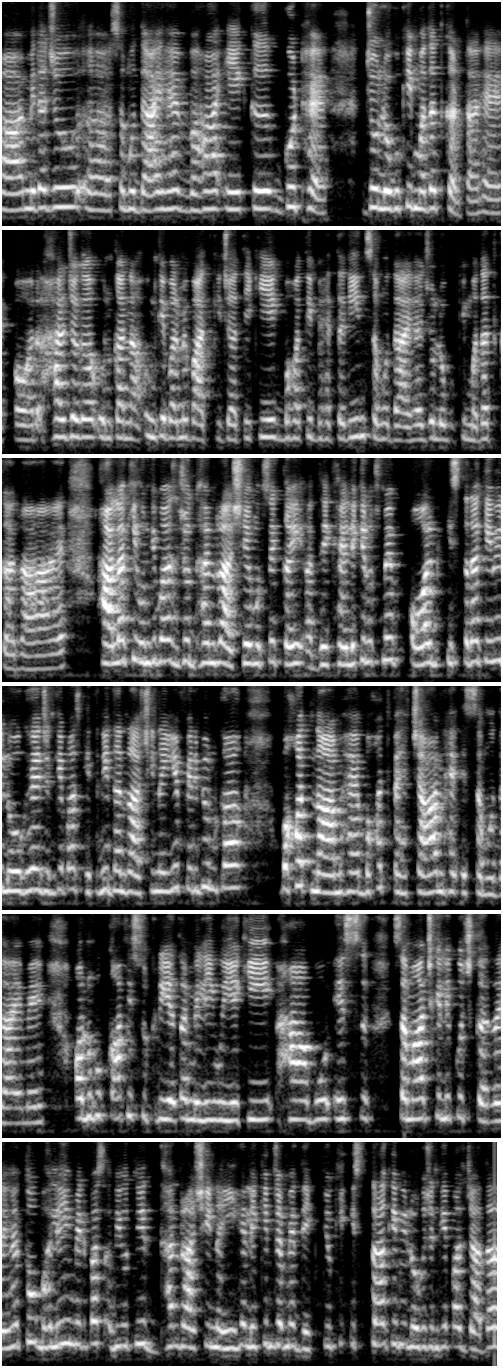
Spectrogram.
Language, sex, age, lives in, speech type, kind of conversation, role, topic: Hindi, female, 30-34, India, conversation, advice, user, मैं अपने समुदाय में पहचान और स्वीकार्यता पाने के लिए कैसे योगदान दे सकता/सकती हूँ?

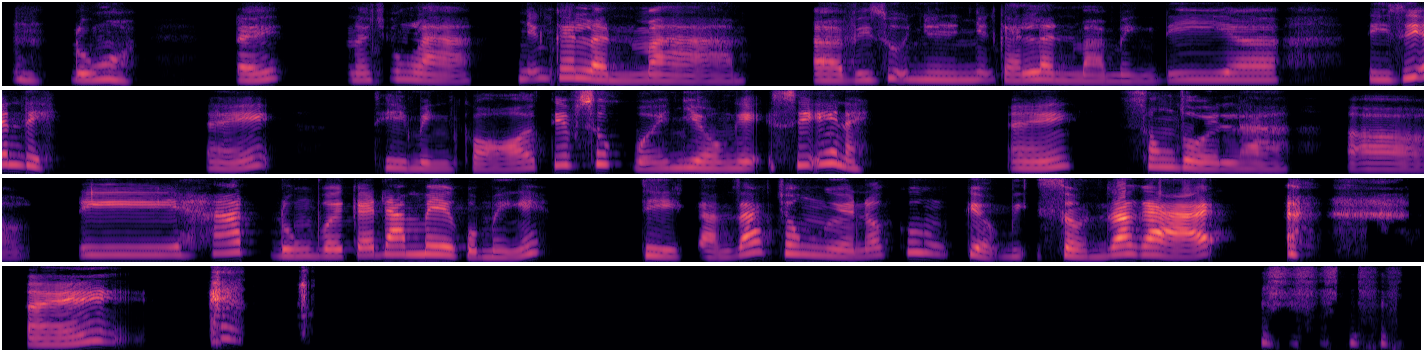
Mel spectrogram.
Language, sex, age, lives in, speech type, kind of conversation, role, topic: Vietnamese, male, 20-24, Vietnam, conversation, podcast, guest, Làm sao để biến sở thích thành một nghề nghiệp ý nghĩa?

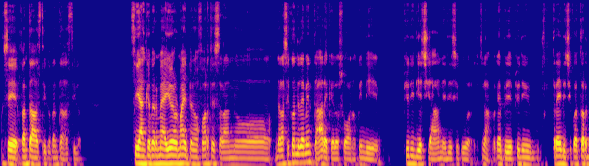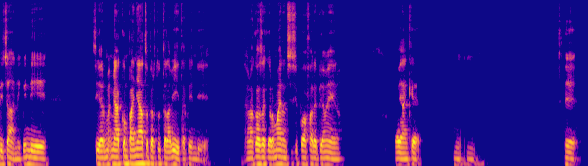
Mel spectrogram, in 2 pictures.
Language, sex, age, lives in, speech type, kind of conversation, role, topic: Italian, male, 20-24, Italy, conversation, unstructured, none, In che modo coltivare un hobby migliora la tua vita quotidiana?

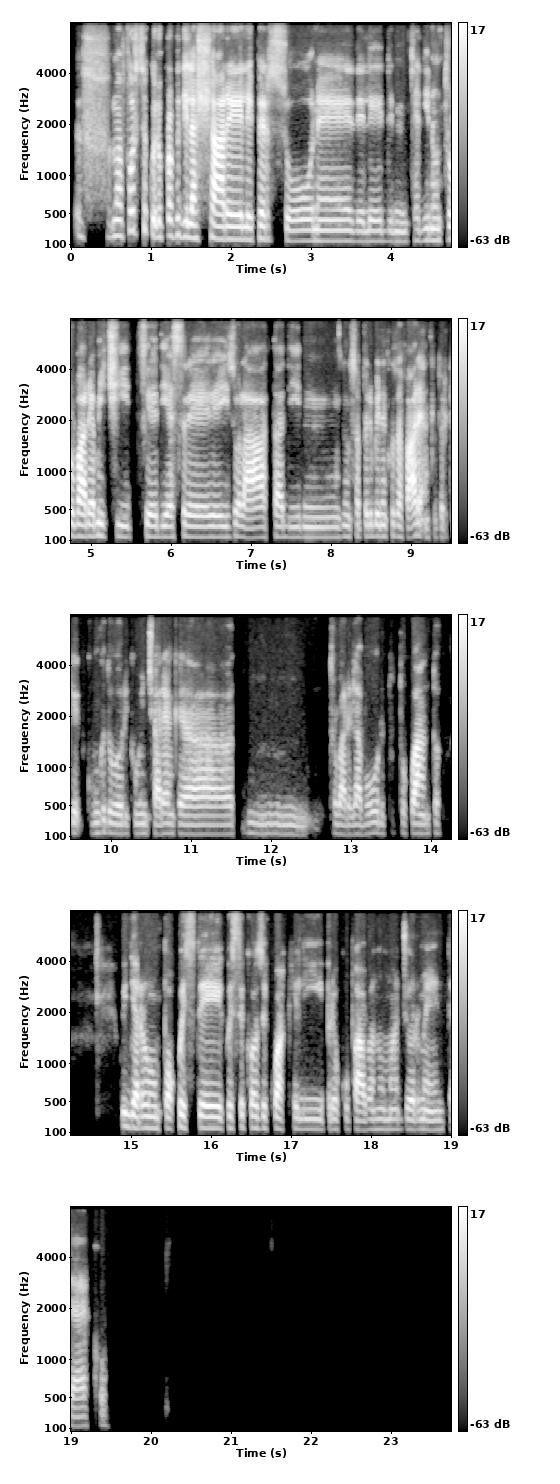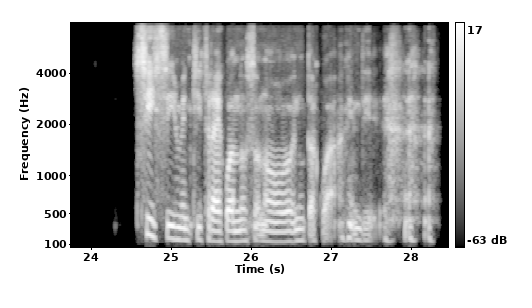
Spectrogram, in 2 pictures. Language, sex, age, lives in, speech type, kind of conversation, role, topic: Italian, female, 50-54, Italy, conversation, podcast, guest, Com’è stato trasferirti fuori da casa dei tuoi genitori?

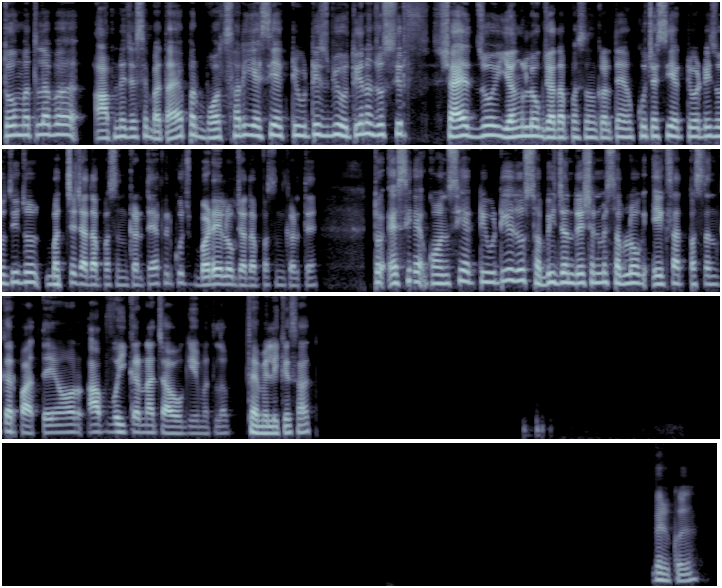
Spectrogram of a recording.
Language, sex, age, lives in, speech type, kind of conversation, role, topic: Hindi, male, 20-24, India, conversation, podcast, host, Family ke saath quality time bitaane ke liye sabse achha shauk kya ho sakta hai?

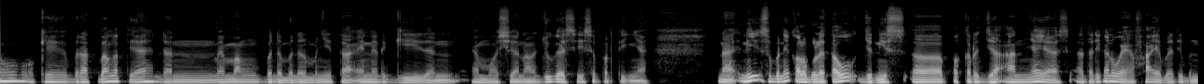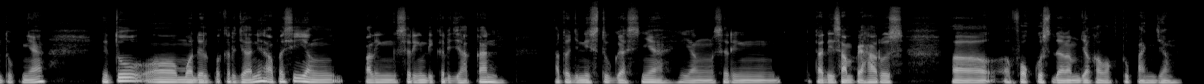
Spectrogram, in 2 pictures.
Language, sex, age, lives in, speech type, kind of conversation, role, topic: Indonesian, male, 40-44, Indonesia, conversation, advice, advisor, Bagaimana rutinitas kerja tanpa jeda istirahat membuat Anda kelelahan?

